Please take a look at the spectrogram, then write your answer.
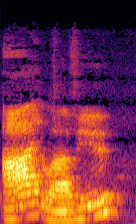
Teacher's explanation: When you say I love you, there's an emphasis on the word I.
